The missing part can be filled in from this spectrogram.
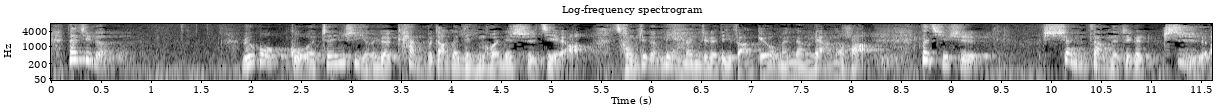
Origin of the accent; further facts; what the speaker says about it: Taiwan; 那我们台湾人呢肝是第二烂嘛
